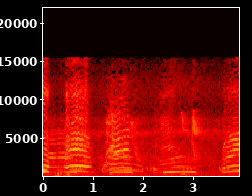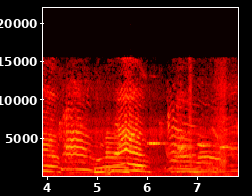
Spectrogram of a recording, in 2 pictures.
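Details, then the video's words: Four domestic cats calling while being fed, a rapid series of loud, bending meows, some rising and falling, several overlapping, about one every second with short pauses between bursts. "Funny cat cute noises when I feed them"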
